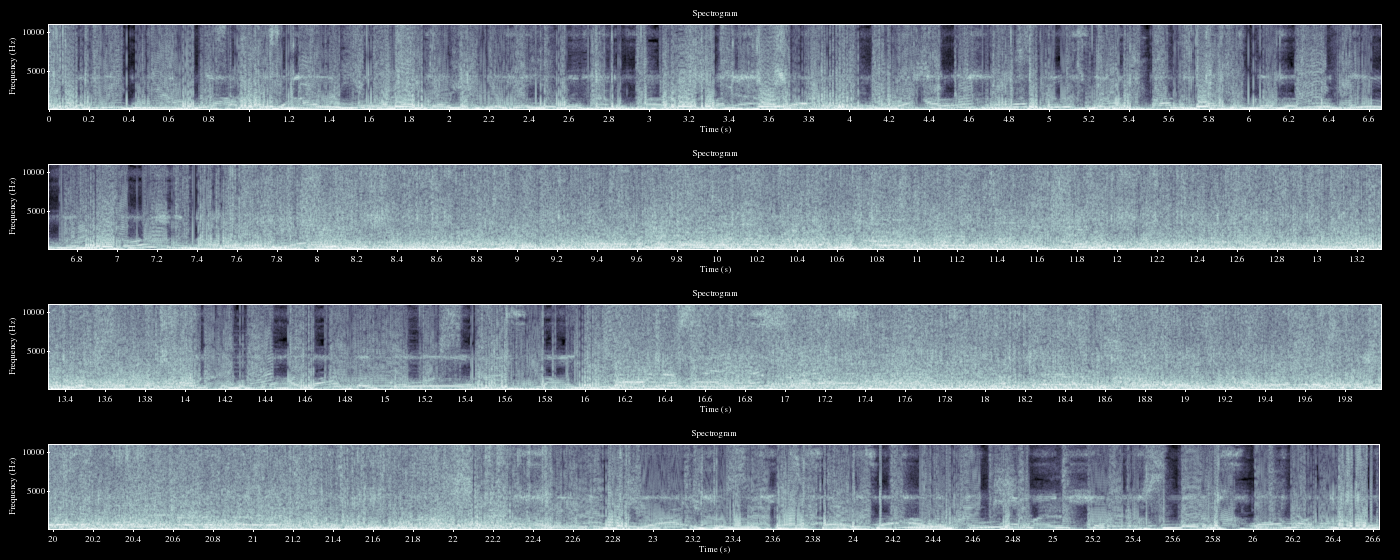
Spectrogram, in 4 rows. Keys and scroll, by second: 13.7 Page_Down, 22.1 Page_Down.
